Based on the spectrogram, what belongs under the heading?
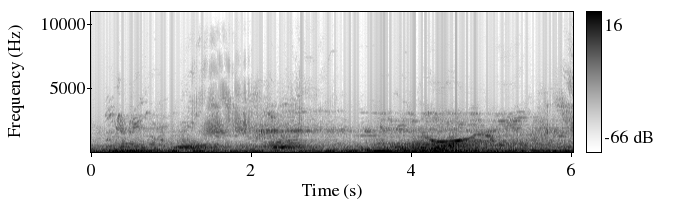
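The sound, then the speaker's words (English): Bearded seals calling underwater, recorded on underwater microphones: eerie swooping and warbling tones that rise and fall over a dense, steady low rumble, with several overlapping calls across the whole stretch. “Bearded seals coming out of the ether as though they were from the Martian Chronicles.”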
